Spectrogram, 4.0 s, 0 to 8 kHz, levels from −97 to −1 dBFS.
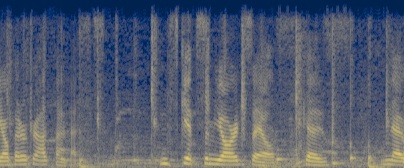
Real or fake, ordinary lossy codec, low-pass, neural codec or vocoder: fake; Opus, 32 kbps; 7.2 kHz; codec, 16 kHz, 2 kbps, FunCodec, trained on Chinese and English, 25 frames a second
